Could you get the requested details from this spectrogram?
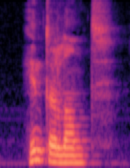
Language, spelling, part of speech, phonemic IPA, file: Dutch, hinterland, noun, /ˈɦɪntərlɑnt/, Nl-hinterland.ogg
- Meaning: hinterland (rural territory, backwater)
